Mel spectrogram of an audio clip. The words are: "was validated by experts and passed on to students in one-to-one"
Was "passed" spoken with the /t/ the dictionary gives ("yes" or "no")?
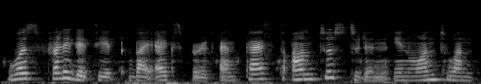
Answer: yes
